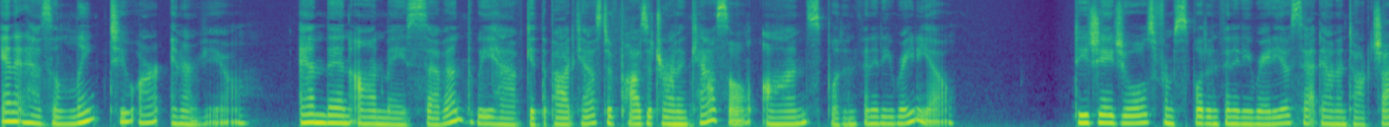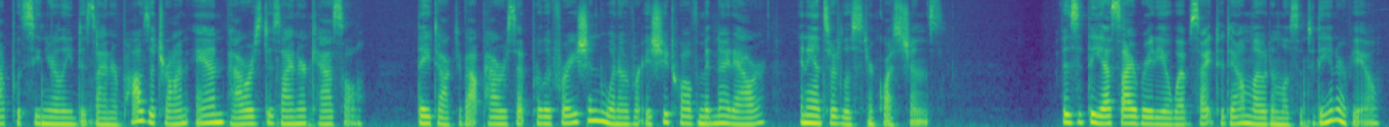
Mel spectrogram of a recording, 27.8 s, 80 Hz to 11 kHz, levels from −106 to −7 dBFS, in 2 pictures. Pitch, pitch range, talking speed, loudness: 175 Hz, 165-195 Hz, 160 wpm, -22 LUFS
